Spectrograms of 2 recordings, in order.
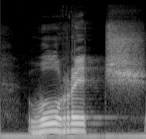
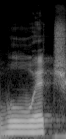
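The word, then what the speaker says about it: Woolrich: or maybe Premier yes wool rich or Woolwich because it's um actually an American brand so it shouldn't be pronounced like that putere is another brand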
